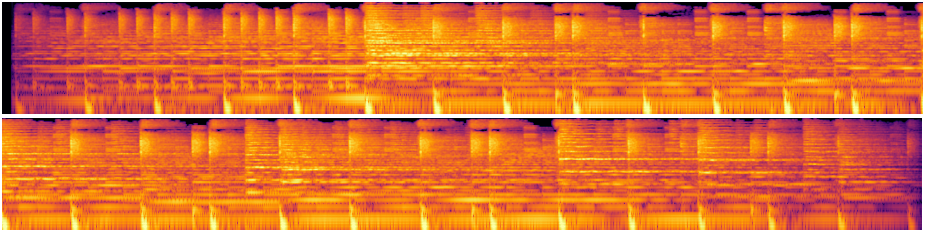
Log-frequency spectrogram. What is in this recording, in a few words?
Calypso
